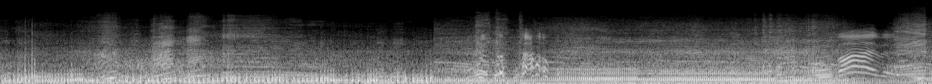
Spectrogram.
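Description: A two-stroke Yamaha Banshee quad ATV engine revs loud and close, its raspy note rising and falling in repeated bursts at an outdoor riding lot, with people talking over it.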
